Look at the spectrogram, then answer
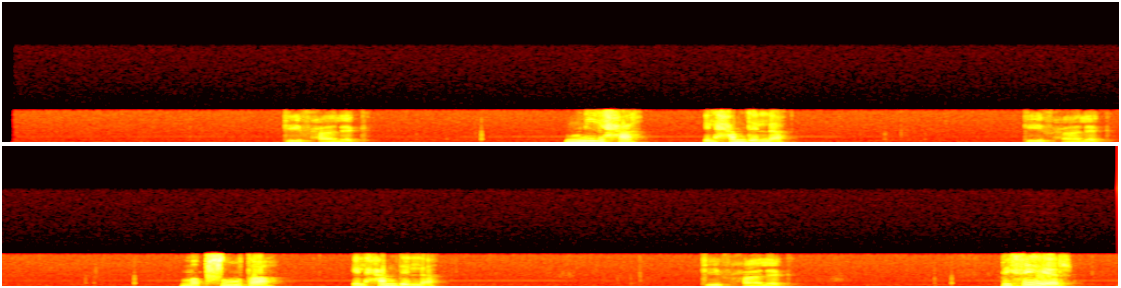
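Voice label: "getacqua how are you response", Palestinian Arabic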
